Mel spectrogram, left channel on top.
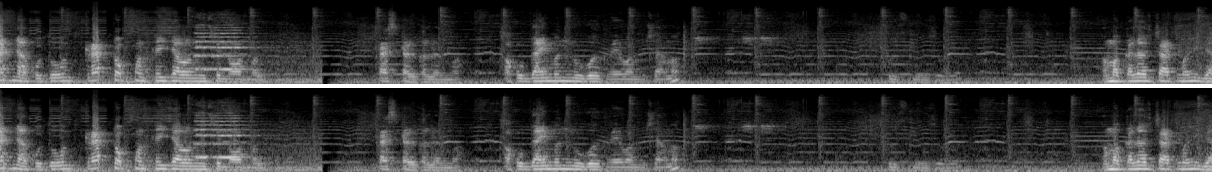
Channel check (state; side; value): normal; both; correlation 0.81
